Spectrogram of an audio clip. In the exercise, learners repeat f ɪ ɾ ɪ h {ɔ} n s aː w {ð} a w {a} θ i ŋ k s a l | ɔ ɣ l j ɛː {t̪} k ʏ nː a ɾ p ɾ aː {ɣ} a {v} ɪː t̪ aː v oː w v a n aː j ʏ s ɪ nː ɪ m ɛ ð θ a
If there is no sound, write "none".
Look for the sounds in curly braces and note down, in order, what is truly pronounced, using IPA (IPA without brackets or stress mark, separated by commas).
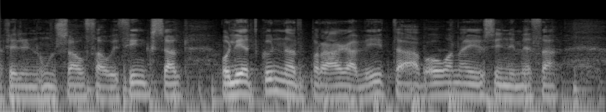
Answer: u, θ, i, t̪, ɣ, v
